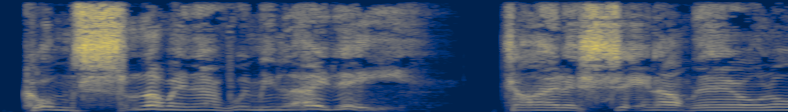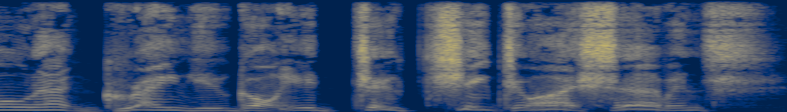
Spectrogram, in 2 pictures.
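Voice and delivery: high-pitched heckler in a crowd; jeering shout. A narrator's reading. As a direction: call out mockingly, pitched well above normal. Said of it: "Somebody else shouted".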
